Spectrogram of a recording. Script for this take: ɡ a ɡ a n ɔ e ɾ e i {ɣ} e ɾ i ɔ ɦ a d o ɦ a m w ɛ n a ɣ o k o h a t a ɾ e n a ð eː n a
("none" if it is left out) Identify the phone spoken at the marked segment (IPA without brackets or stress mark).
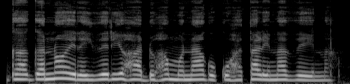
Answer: ð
